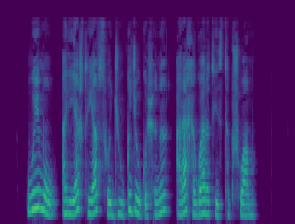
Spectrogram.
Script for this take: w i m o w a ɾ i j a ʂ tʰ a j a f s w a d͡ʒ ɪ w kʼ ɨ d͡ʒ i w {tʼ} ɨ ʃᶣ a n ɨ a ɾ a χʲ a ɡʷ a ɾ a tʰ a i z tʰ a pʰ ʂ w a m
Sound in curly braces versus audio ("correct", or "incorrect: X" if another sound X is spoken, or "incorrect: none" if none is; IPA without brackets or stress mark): incorrect: kʼ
